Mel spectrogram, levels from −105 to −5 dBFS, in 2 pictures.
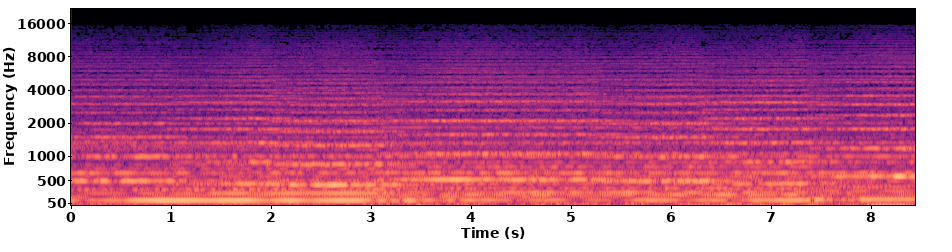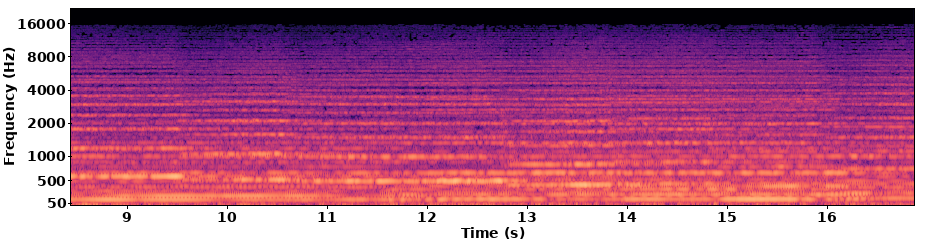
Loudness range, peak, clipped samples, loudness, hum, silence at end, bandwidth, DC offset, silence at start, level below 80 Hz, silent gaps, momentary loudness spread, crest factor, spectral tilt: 3 LU; -12 dBFS; under 0.1%; -26 LUFS; none; 0 s; 12 kHz; under 0.1%; 0 s; -44 dBFS; none; 5 LU; 14 dB; -6.5 dB/octave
